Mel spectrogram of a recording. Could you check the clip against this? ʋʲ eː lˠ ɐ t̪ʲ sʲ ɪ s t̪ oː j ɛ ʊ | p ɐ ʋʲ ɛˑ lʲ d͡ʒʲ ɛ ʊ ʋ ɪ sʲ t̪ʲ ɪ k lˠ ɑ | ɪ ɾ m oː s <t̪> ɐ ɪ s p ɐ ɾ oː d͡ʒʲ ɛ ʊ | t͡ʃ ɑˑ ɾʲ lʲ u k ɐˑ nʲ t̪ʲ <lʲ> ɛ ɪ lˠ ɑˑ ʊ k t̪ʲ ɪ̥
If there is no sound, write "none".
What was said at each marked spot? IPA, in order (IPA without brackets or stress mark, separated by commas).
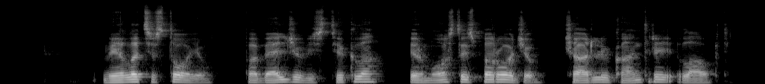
t̪, ɾʲ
